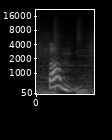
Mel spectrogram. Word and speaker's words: thumb: for map and for thumb. So map, thumb. You can see the sounds are spelled differently. The for map is M and the for thumb is MB. The B is silent.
